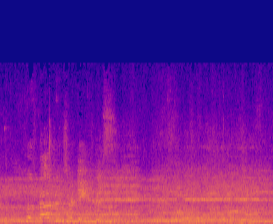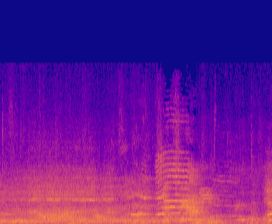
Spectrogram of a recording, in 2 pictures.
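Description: A room full of children talking and calling out over one another, with louder high-pitched children's voices near the end.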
